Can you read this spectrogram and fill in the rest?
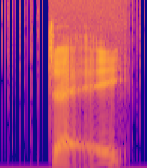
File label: "zhei3", Chinese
